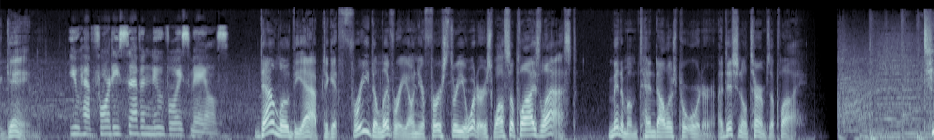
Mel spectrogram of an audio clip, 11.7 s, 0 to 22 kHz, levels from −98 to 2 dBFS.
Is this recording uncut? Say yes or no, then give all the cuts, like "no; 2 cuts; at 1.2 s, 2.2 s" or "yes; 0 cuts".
no; 1 cut; at 10.4 s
